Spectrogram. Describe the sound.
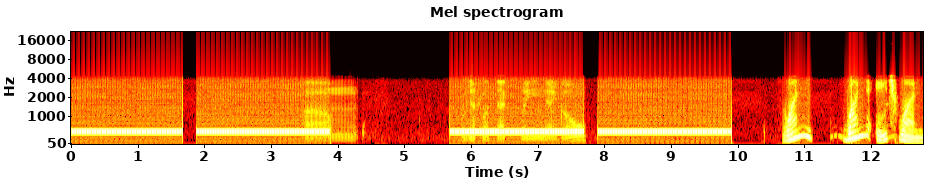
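A phone line's ringing tone sounds loud, four long steady buzzing tones in two pairs with brief breaks, a voice talking over parts of it before someone speaks at the end.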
